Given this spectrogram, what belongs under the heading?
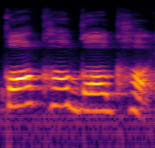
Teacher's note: আমরা মাত্র জেনে এসেছি কণ্ঠ দিয়ে যেগুলো উচ্চারিত হয়, যার গৌণ বাক প্রত্যঙ্গ হচ্ছে কণ্ঠ, ক খ গ ঘ, এগুলো আমরা কণ্ঠ দিয়ে উচ্চারণ করি, যার ফলে জিহ্বামূলের প্রয়োজন হয়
